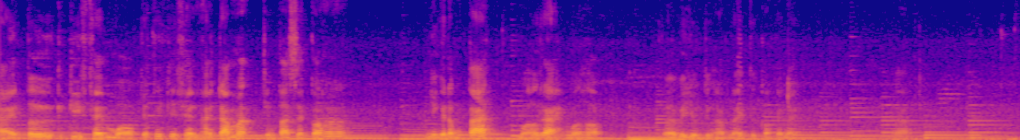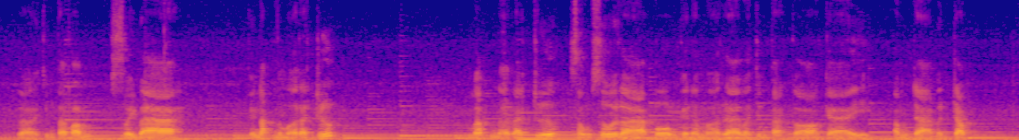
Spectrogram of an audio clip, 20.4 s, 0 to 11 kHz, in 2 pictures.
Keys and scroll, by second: 11.7 space.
